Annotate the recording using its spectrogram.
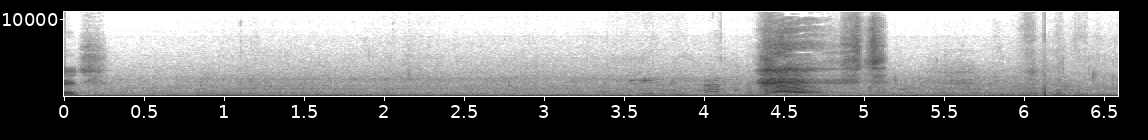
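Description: Pickup truck running and rolling slowly, heard as a steady low rumble. About four seconds in, a person gives a short cry whose pitch falls.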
